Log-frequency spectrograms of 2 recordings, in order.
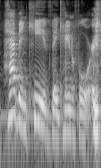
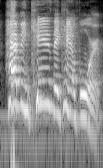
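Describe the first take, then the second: First: Said in the usual way. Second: High, loud read-out in disbelief; raised voice, reacting to a juicy comment; amazed loud repeat. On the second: Real, not acted. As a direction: repeat it loudly, scandalized and amused.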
